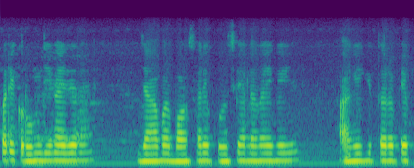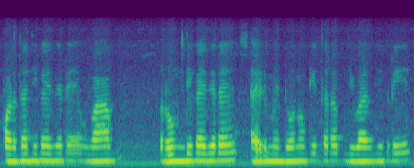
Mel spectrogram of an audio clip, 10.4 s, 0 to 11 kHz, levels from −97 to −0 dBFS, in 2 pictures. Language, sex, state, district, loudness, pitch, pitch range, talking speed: Hindi, male, Bihar, Araria, -16 LUFS, 145 Hz, 140-150 Hz, 235 wpm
